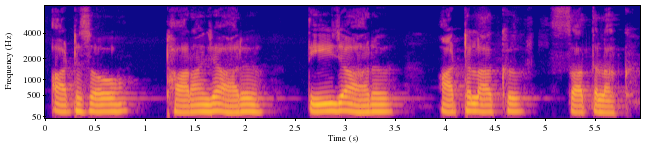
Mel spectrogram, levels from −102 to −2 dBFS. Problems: none marked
